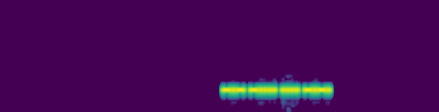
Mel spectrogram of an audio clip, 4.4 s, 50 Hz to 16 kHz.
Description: Morse code, heard as a keyed tone, about 53 wpm, 700 Hz. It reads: K6HC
